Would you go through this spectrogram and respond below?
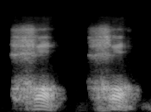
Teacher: Kho yang paling benar seperti yang Bapak sebutkan tadi, yakni di dalam tenggorokan. Karena huruf kho ini berada di dalam tenggorokan. Dia bunyi seperti serak gitu ya.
